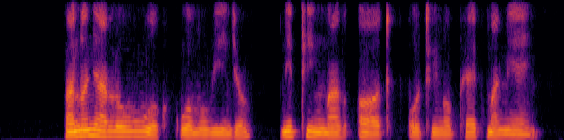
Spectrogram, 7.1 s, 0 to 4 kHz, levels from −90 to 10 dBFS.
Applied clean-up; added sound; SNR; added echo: neural mask model DeepFilterNet 3.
